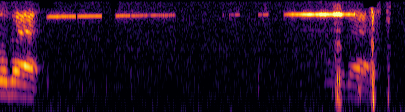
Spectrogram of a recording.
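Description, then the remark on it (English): A thin, steady high-pitched ringing tone from new headphones, seemingly only from the left earpiece, comes and goes in two stretches, fairly faint, with brief bits of voice at the start and end. “It's just I'm testing out these new headphones, and I heard like a ringing sound again in my ear.”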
